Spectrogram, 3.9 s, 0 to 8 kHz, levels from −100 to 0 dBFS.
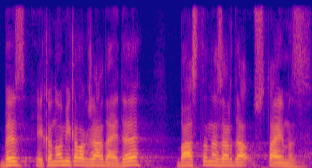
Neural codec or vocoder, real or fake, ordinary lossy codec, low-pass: none; real; none; none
